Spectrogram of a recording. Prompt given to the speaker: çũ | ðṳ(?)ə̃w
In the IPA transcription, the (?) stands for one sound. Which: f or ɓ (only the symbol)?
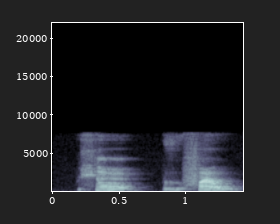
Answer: f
